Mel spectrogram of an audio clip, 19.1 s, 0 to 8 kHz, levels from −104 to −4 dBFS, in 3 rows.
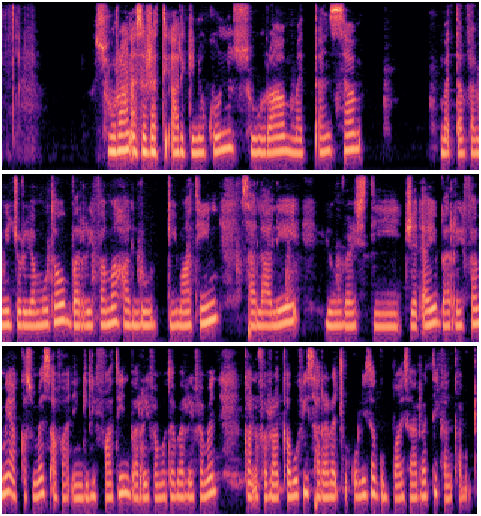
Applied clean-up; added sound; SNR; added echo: none; none; none; none.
